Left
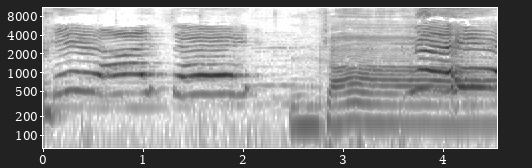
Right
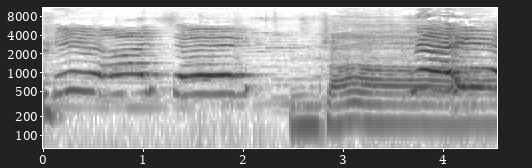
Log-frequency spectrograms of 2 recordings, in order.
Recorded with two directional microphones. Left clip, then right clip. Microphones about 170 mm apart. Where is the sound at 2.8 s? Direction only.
15° left (ahead or behind).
